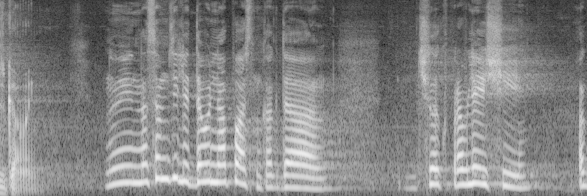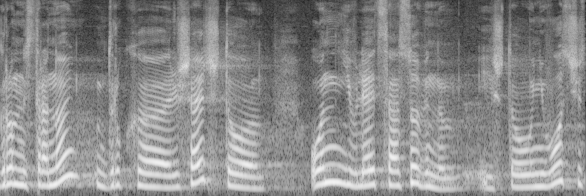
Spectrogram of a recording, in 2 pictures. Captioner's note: foreign Language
